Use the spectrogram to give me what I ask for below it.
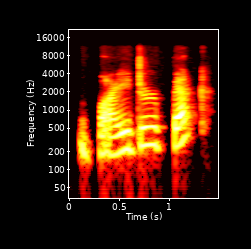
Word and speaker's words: Beiderbecke: Or you read about Bix Beiderbecke. Am I pronouncing that?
